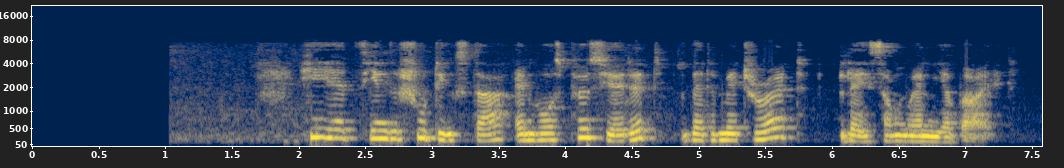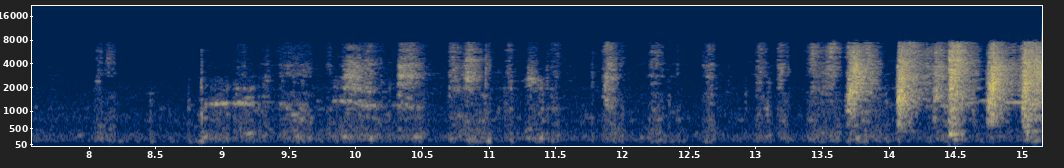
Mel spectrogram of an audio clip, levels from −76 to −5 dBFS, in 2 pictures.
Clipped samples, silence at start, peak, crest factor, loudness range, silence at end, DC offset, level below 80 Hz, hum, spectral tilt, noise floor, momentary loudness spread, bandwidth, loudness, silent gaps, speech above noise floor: under 0.1%; 1.7 s; 0 dBFS; 16 dB; 20 LU; 0 s; under 0.1%; -54 dBFS; none; -4 dB/octave; -57 dBFS; 22 LU; 8.2 kHz; -13 LUFS; none; 45 dB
